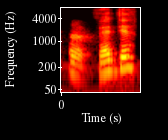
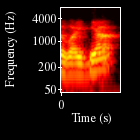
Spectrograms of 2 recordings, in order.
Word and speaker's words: वैद्यः: For home is द वैद्य giving medicine एकवचन द्विवचन बहुवचन एंड you have to pronounce this विसर्ग also it's नॉट वैद्य इट्स वैद्यः उत्तम वैद्यः महोदय एक प्रश्न this नानकम Why is it Natvam there?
